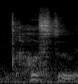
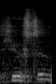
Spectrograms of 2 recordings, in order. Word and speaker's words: Huston: Huston, H-U-S-T-O-N, but pronounced Huston. – Mm. – Everybody else pronounces it Houston, but we pronounce it Huston.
